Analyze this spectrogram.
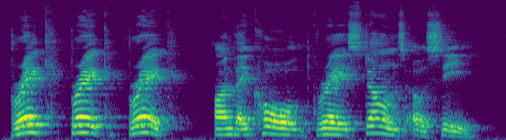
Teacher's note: These are all stressed syllables, one after another.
